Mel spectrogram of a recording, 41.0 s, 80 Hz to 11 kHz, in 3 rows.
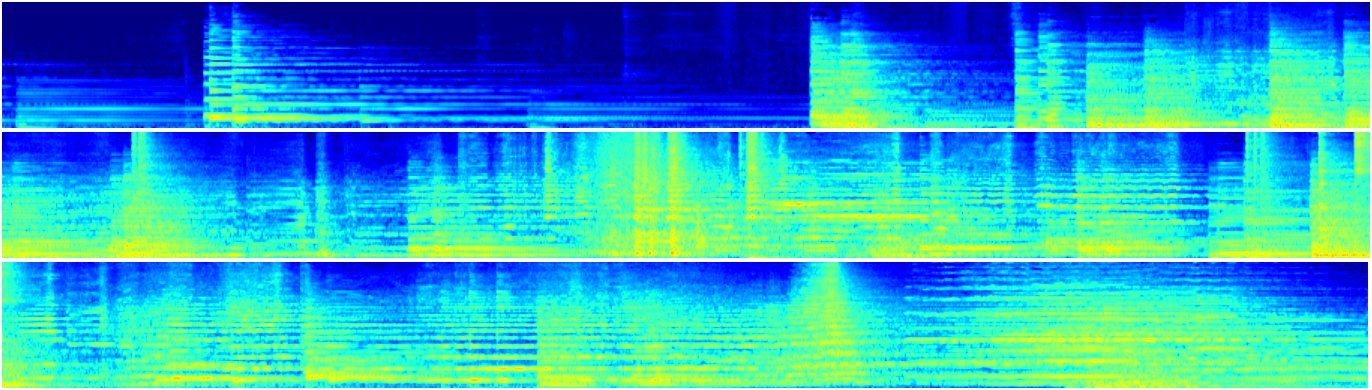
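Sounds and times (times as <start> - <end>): piano chords: 0.0 - 6.6, 8.0 - 41.0
low cello line: 8.1 - 41.0.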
